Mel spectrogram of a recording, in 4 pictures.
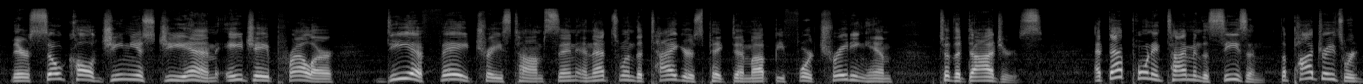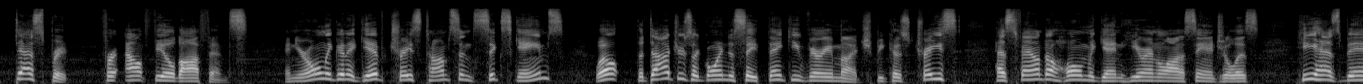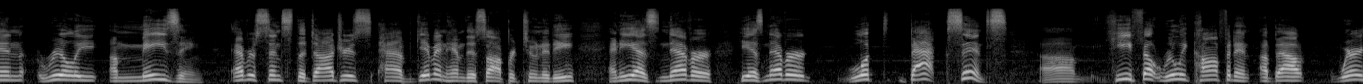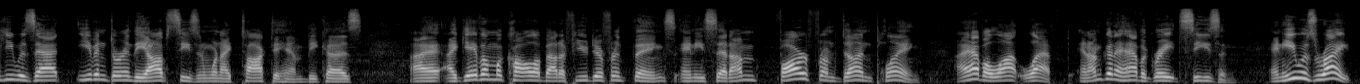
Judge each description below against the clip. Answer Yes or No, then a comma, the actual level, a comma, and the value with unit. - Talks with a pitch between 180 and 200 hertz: Yes, medium, 185 Hz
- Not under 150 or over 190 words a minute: Yes, average, 165 wpm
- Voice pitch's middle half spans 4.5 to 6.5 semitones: Yes, wide, 5.6 semitones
